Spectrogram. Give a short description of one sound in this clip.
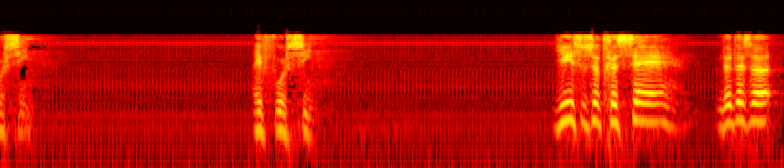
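A middle-aged man speaks slowly and calmly through a microphone, with pauses, in a room with a slight echo.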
